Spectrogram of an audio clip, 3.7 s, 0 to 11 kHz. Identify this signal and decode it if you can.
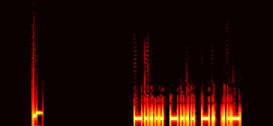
Morse code, heard as a keyed tone, about 34 wpm, 700 Hz. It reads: 6BNU
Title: All Cut Numbers - 4-Digit 35wpm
